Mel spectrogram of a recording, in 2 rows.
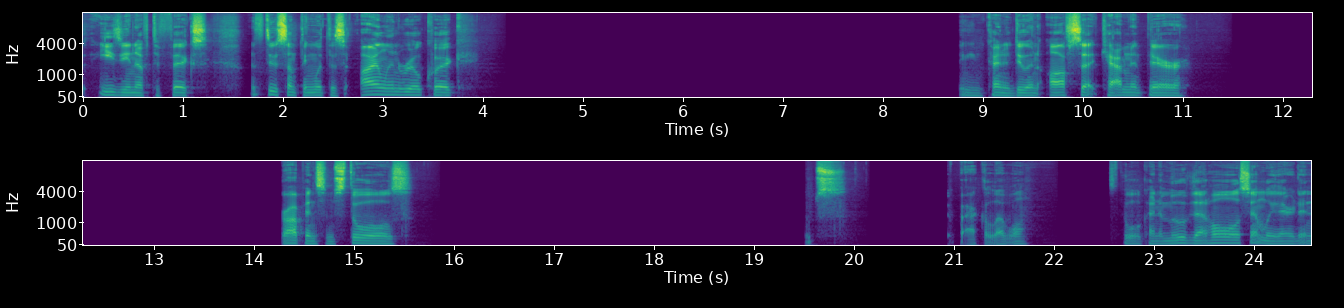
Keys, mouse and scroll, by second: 4.2 click, 5.3 click, 6.2 click, 7.4 click, 11.9 click, 13.1 click, 13.8 space, 14.5 click, 16.3-17.9 drag, 20.1 ctrl+z.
